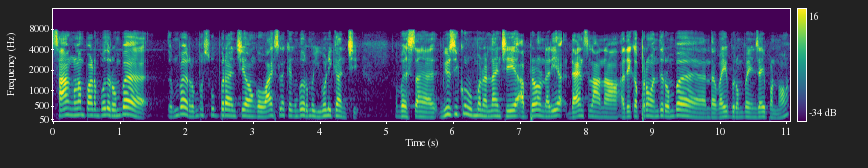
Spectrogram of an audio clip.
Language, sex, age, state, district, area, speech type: Tamil, male, 30-45, Tamil Nadu, Viluppuram, urban, spontaneous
